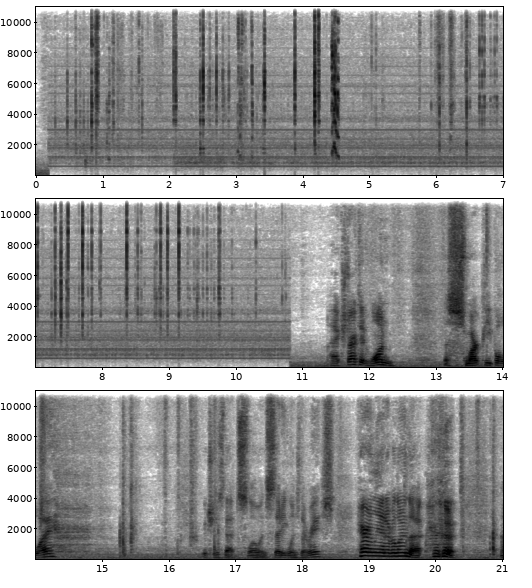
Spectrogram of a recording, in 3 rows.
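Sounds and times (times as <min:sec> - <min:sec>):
faint steady hum: 0:00.0 - 0:21.0
clicks and scrapes of parts: 0:00.2 - 0:05.2, 0:05.8 - 0:10.8.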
